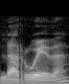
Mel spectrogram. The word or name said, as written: wheel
